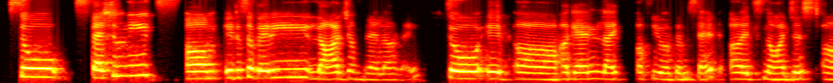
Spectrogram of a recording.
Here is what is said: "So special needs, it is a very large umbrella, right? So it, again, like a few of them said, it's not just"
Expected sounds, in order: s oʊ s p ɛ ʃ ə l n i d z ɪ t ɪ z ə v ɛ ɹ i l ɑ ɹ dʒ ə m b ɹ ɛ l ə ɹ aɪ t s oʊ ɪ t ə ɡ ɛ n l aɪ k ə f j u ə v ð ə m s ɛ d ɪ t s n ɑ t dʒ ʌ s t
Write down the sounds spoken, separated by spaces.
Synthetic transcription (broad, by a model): s oʊ s p ɛ ʃ ə l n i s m ɪ t ɪ z ə v ɛ ɹ i l ɑ ɹ dʒ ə m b ɹ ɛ l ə ɹ aɪ t s oʊ ɪ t ə ɡ ɛ n l aɪ k ə f j u ə v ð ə m s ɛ d ɪ t s n ɑ t dʒ ʌ s t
